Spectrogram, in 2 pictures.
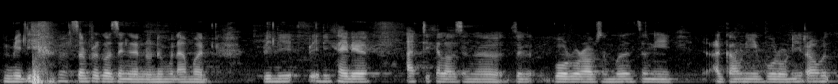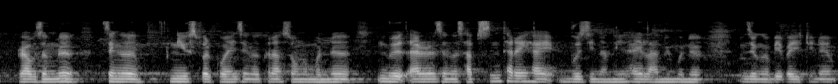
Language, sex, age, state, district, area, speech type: Bodo, male, 18-30, Assam, Chirang, rural, spontaneous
